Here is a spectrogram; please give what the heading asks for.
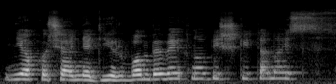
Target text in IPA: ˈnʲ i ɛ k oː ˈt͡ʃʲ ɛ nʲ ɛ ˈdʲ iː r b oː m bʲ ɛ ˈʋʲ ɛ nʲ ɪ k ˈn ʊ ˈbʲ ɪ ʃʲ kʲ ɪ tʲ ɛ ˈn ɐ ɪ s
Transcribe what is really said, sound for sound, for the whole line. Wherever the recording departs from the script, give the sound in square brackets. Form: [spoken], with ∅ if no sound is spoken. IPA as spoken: ˈnʲ i ɛ k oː ˈt͡ʃʲ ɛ nʲ ɛ ˈdʲ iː r b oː m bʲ ɛ ˈʋʲ ɛ [∅] ɪ k ˈn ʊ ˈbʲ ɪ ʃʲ kʲ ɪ tʲ ɛ ˈn ɐ ɪ s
